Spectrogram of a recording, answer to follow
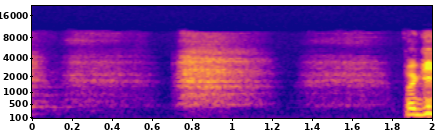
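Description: A man's single quick intake of breath, about half a second long, in the middle of a short pause; speech starts again at the very end.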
